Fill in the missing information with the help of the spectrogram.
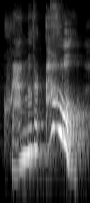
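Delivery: high, loud, drawn-out cry of delight; excited little doll spotting a wonder. A narrator's reading. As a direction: call it out slowly with rising excitement. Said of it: "spirit doll excitedly".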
